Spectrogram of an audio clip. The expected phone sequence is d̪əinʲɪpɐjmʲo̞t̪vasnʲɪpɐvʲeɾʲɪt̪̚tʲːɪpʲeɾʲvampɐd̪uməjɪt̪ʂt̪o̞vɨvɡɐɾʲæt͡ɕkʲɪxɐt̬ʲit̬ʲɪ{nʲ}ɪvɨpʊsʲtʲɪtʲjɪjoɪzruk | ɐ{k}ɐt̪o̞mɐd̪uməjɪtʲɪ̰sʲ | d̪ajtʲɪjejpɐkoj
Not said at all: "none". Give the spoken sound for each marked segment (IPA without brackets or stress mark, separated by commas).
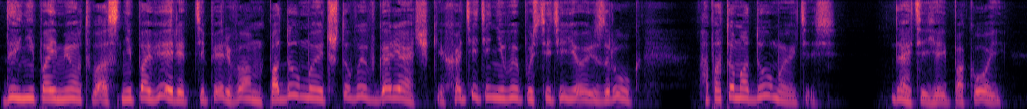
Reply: nʲ, p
